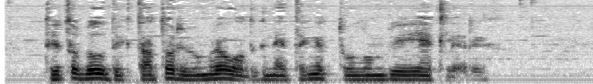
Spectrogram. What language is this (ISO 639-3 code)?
mkd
